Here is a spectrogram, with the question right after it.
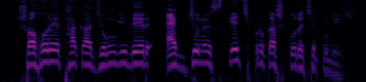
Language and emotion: Bengali, neutral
